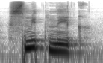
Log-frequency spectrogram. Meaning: garbage can
- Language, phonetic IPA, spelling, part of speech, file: Ukrainian, [sʲmʲitˈnɪk], смітник, noun, Uk-смітник.ogg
